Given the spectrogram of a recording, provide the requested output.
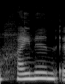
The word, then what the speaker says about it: Heynen: Heinen is spelled H-E-Y-N-E-N.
